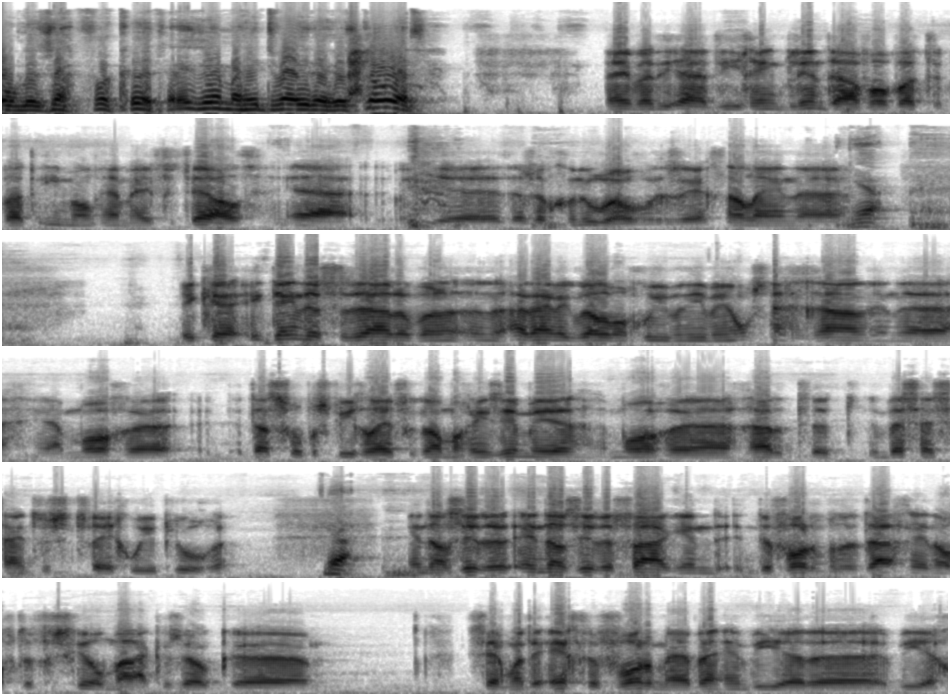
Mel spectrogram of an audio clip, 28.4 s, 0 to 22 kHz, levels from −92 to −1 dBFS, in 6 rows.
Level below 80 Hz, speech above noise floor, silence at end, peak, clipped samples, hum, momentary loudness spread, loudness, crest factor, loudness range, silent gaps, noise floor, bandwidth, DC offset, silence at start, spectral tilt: -46 dBFS; 30 dB; 0 s; 0 dBFS; 2%; none; 11 LU; -10 LUFS; 12 dB; 5 LU; none; -41 dBFS; over 20 kHz; under 0.1%; 0 s; -3 dB/octave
